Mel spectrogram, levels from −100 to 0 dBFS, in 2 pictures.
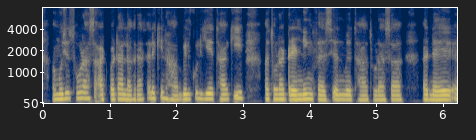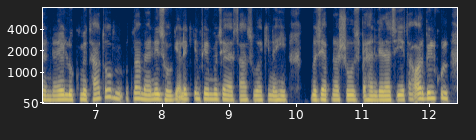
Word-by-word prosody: अ, - - 0
मुझे 160 +3 +3
थोड़ा-सा 180 0 -1
अटपटा 155 +1 0
लग 145 -1 0
रहा 145 - -2
था। 155 - -7
लेकिन 180 +1 -1
हाँ 145 -4 -3
बिल्कुल 155 +2 0
ये 165 0 +6
था 150 0 +1
कि 155 +4 -1 0.3
अ, 155 - +3
थोड़ा 155 0 +4
ट्रेंडिंग 150 +1 +4
फैशन 140 0 0
में 145 - +3
था 135 -1 -5
थोड़ा-सा 140 0 -2 0.3
नए 140 0 +4
नए 135 +1 +1
लुक 145 0 +1
में 150 -1 +3
था 160 +2 0
तो 220 - 0 0.2
उतना 175 +2 -1
मैनेज़ 150 +1 +2
हो 135 - +3
गया - - -1
लेकिन 155 +2 -1
फिर 160 - +2
मुझे 155 0 0
एहसास 135 -1 -3
हुआ 135 0 0
कि 140 - -6
नहीं, 135 0 +1 0.4
मुझे 140 +1 +2
अपना 140 -1 0
शूज़ 140 -1 +1
पहन 130 0 0
लेना 135 0 +4
चाहिए 140 +2 0
था 160 - -5
और 165 - +3
बिल्कुल 180 0 0
145 Hz, 220 wpm, -23 LUFS, 140-155 Hz, 0.4 s, ये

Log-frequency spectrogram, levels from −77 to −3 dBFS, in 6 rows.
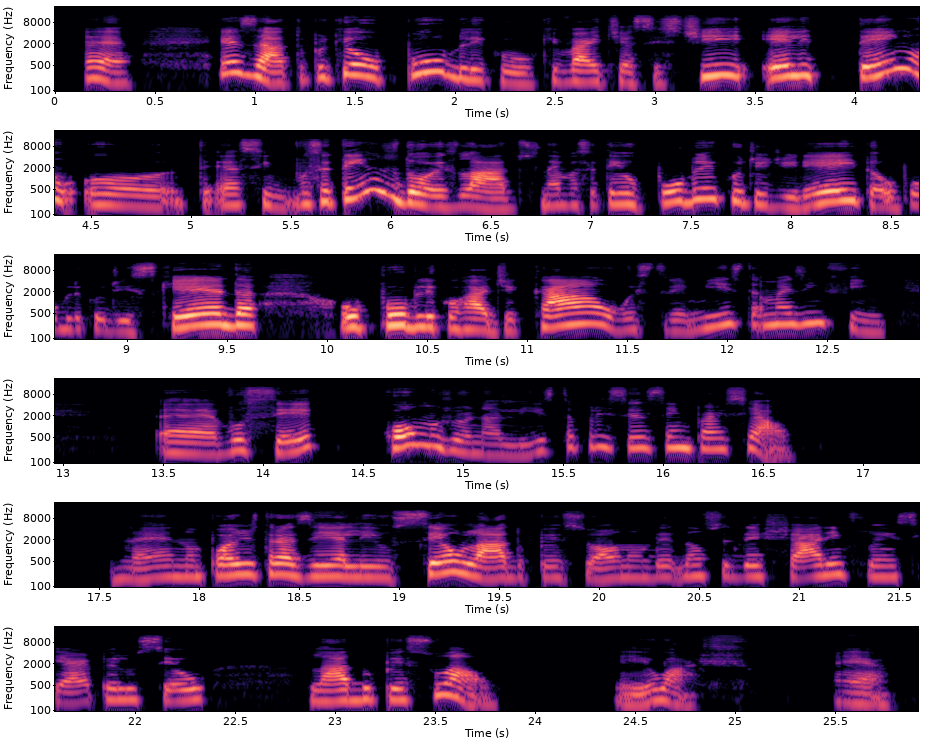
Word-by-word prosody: É. 215 -7 0 0.4
Exato, 250 - +3
porque 230 +5 -2
o 250 -4 +4
público 210 - -2
que 190 - -15
vai 175 -1 +2
te 175 +1 -10
assistir 245 - -1
ele 255 +3 +4 0.2
tem 255 +8 +4
o 245 - -2
o 180 0 -4 0.2
é 185 - -4
assim 185 -2 -8
você 205 +3 -3
tem 270 - +1
os 410 - +3
2 175 -7 +4
lados, 140 -4 +1
né, 175 0 -8
você 180 +2 -13
tem 200 -1 -4
o 190 - -3
público 235 - -1
de 195 -4 -7
direita, 200 +10 +2
o - - -5
público 180 +4 -11
de 155 - -11
esquerda, 230 - +6 0.4
o 210 - +6
público 210 -2 +4
radical, 205 - +5
o 175 - -14
extremista. 195 +9 -9
Mas 250 +1 -2
enfim, 250 - -8 0.7
eh, 180 -2 -2
você 210 +4 -4 0.3
como 285 +2 +4
jornalista 190 - -11
precisa 255 -1 -8
ser 250 +2 -7
imparcial, 240 -2 -4 0.9
né? 165 +3 -10
Não 185 0 -9
pode 205 +2 +3
trazer 200 -3 +2
ali 185 -1 -3
o - - -12
seu 225 - +3
lado 175 -4 +4
pessoal, 165 -2 -7
não 180 0 -14
de 185 0 -12
não 195 0 -10
se 195 - -14
deixar 185 -1 -2
influenciar 185 -5 -8
pelo 200 0 -6
seu 195 +1 -6 0.5
lado 190 +3 +1
pessoal. 205 +7 -2 0.6
Eu - - -6
acho. - - -12 0.4
É. 155 -3 -8
195 Hz, 155 wpm, -24 LUFS, 175-235 Hz, 0.9 s, esquerda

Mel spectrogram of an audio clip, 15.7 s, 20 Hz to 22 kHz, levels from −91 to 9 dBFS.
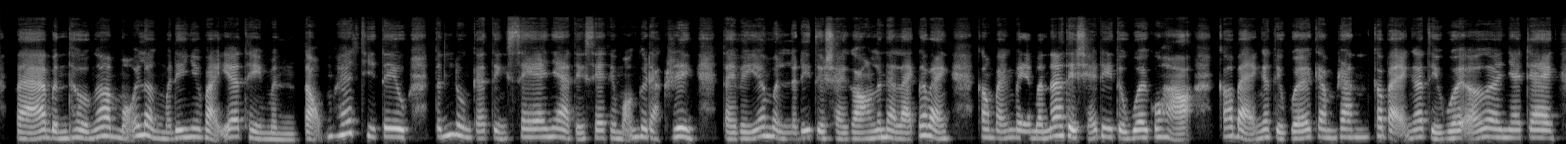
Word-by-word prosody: Và 175 -3 +3
á 210 - +6
bình 195 -3 -1
thường 195 -1 -1
á, 250 +3 +4
mỗi 225 +1 -2
lần 240 -9 +1
mà 175 - -5
đi 205 +3 +3
như 225 0 -1
vậy 205 - 0
á 235 0 +2
thì 200 -6 -2
mình 160 -2 -5
tổng 245 - 0
hết 315 +4 +2
chi 245 -7 -6
tiêu, 455 -1 +6 0.3
tính 255 +5 0
luôn 250 -6 0
cả 190 -1 -4
tiền 185 -4 -4
xe 220 +3 0
nha, 225 -3 +1
tiền 170 0 -4
xe 205 +3 -2
thì 195 - -4
mỗi 185 +2 -3
người 225 0 0
đặt 200 -5 -5
riêng. 225 -1 +4 0.3
Tại 175 -1 -2
vì 180 +1 -2
á, 240 +4 0
mình 235 -5 0
là 175 -1 -7
đi 200 +4 +1
từ 195 - +1
Sài 180 -2 -3
Gòn 175 +1 +1
lên 210 +2 +1
Đà 205 -2 +1
Lạt 175 -1 0
đó 270 - +3
bạn, 235 -8 +3 0.4
còn 220 -1 0
bạn 195 +1 -3
bè 210 - 0
mình 190 0 0
á 255 +4 +5
thì - - +8
sẽ 195 0 -3
đi 230 0 -1
từ - - +1
quê 210 +1 +4
của 215 +2 -2
họ, 155 -8 +3 0.3
có 240 +1 0
bạn 220 -5 +1
á 215 - 0
thì - - 0
quê 190 0 +2
ở 210 - +1
Cam 215 -2 -2
Ranh, 220 -1 0 0.2
có 245 - +1
bạn - - +2
á 220 +2 0
thì 185 - -1
quê 195 +2 +2
ở 205 +1 0 0.2
Nha 210 -1 -1
Trang, 210 -1 +2
210 Hz, 280 wpm, -23 LUFS, 185-225 Hz, 0.4 s, thì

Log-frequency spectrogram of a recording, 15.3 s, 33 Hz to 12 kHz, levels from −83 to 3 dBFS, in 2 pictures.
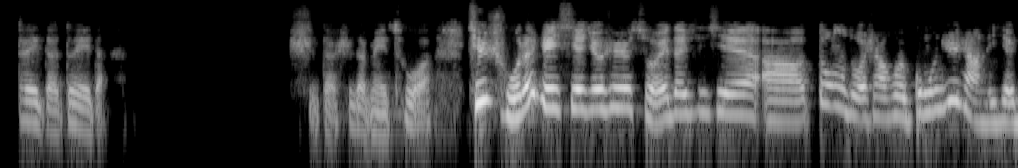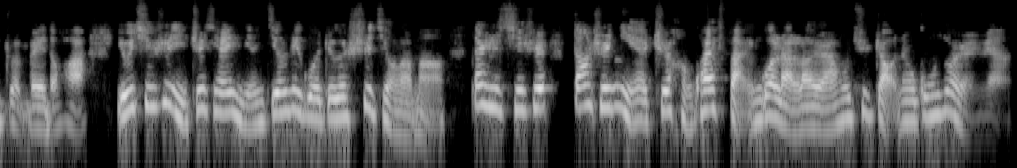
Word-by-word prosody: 对 175 -2 -3
的 130 -5 -8
对 145 -4 -6
的。 - - -12 1.4
是 - - -11
的 - - -11
是 - - -13
的， - - -6
没 - - -7
错。 - - -6 0.3
其 325 - +7
实 355 - +8
除 205 - +3
了 - - +8
这 275 +1 +7
些 265 0 +3
就 265 0 +4
是 275 0 +2
所 270 - -2
谓 185 - +2
的 225 +1 0
这 235 +1 -11
些， 225 -2 0
啊， 175 -1 -1
动 300 -4 -5
作 200 -5 0
上 195 0 -4
或 205 -1 -2
工 235 +6 -2
具 350 +5 0
上 170 - -1
的 165 - -8
一 - - -7
些 170 -1 -1
准 170 - -7
备 140 -1 +1
的 135 - -6
话， - - 0 0.2
尤 215 +4 +4
其 285 0 -2
是 320 - -2
你 225 - +1
之 265 0 -1
前 235 -1 +1
已 205 - -1
经 155 +1 -5
经 235 +6 +1
历 255 - 0
过 200 -3 0
这 185 +1 -1
个 195 +1 +2
事 275 +8 -2
情 200 -6 -3
了 - - -3
嘛， - - -6 0.2
但 300 +1 +2
是 275 -2 +1
其 260 0 -2
实 275 +1 +4 0.2
当 290 +2 +2
时 275 -1 +3
你 275 -3 -1
也 175 -4 -1
是 250 - +3
很 250 - -6
快 255 +1 +6
反 255 - 0
应 180 - -4
过 210 - +4
来 195 - +3
了， 145 0 +1
然 140 +1 0
后 190 - -3
去 215 +4 -8
找 - - +1
那 175 - -8
个 175 - -1
工 205 +4 -3
作 240 +2 -2
人 - - -6
员。 - - -9
225 Hz, 320 characters per minute, -23 LUFS, 180-265 Hz, 1.4 s, 实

